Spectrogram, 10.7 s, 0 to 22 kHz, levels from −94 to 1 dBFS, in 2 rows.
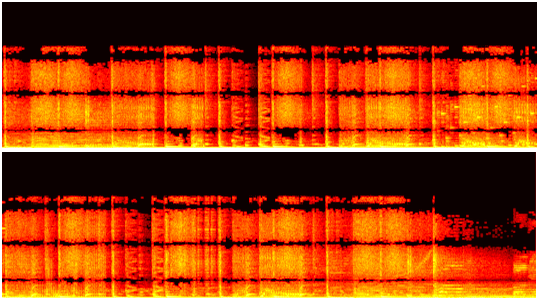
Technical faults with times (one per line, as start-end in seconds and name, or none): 0.00-10.70 channel delay (comb filtering)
